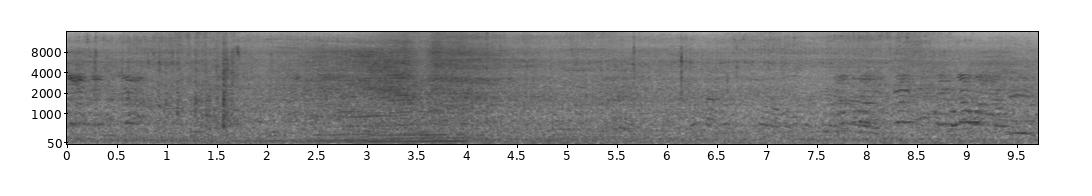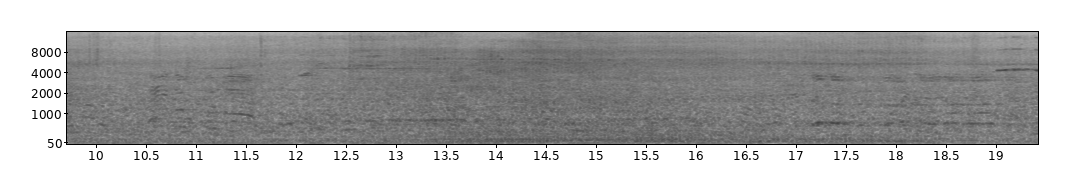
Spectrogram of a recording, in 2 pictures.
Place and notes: {
  "title": "near luwumstreet, Kampala, Uganda - sitting in a salooncar",
  "date": "2013-08-14 11:15:00",
  "description": "sitting in a salooncar, waiting, recorder at the window, smooth traffic, recorded with a zoom h2",
  "latitude": "0.31",
  "longitude": "32.58",
  "altitude": "1193",
  "timezone": "Africa/Kampala"
}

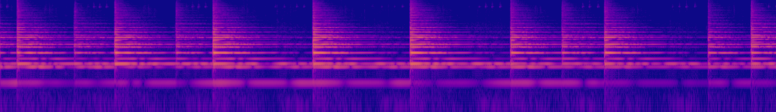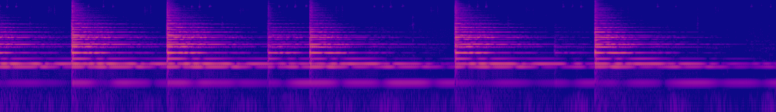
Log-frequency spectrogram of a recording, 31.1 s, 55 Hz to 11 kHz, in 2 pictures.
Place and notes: {
  "title": "Rue du Maréchal Foch, Brillon, France - Brillon (Nord) - église St-Armand",
  "date": "2021-03-15 14:00:00",
  "description": "Brillon (Nord)\néglise St-Armand\nVolée 2 cloches",
  "latitude": "50.44",
  "longitude": "3.33",
  "altitude": "20",
  "timezone": "Europe/Paris"
}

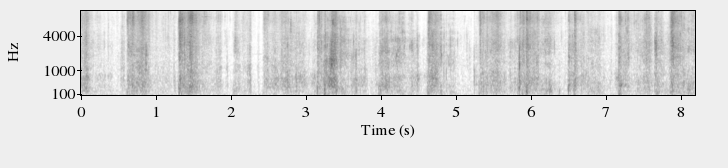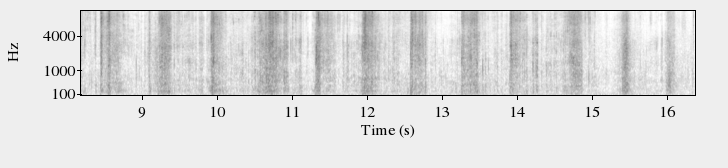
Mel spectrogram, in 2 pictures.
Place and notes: {
  "title": "Woignarue, France - Walking on the pebbles",
  "date": "2017-11-01 14:00:00",
  "description": "Walking on the pebbles on a shingle beach, near the small city called Ault.",
  "latitude": "50.11",
  "longitude": "1.45",
  "altitude": "3",
  "timezone": "Europe/Paris"
}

